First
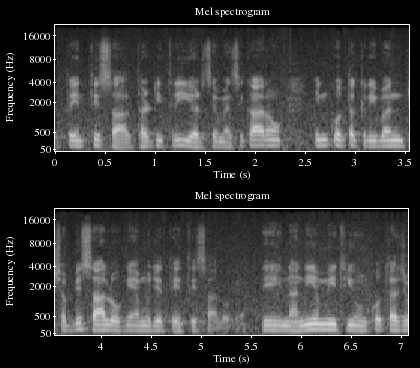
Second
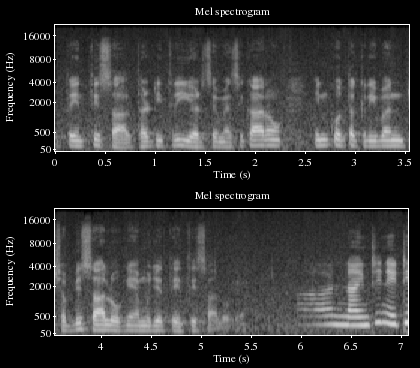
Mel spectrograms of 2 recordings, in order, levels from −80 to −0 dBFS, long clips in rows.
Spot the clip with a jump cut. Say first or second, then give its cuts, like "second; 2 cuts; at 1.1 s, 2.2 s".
first; 1 cut; at 5.6 s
